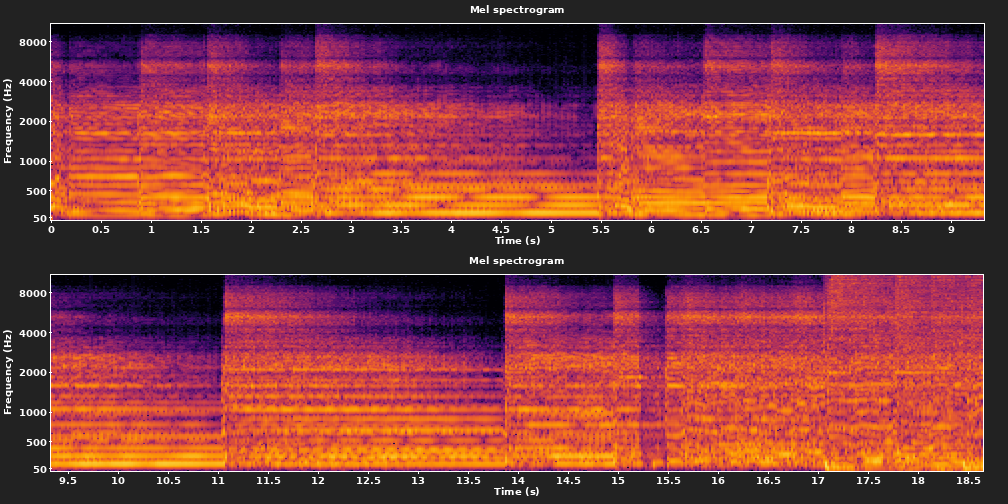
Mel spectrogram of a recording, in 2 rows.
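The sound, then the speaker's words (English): A rock track played on radio station 630 CHED's Inside Sports show: loud rock music driven by heavily distorted electric guitar, with thick sustained chords that shift every few seconds and a dense, steady full-band sound throughout, no voices. “Haven't played that one in a while. That's a beauty, Kellen. Great track.”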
